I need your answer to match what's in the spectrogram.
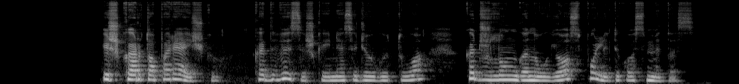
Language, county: Lithuanian, Telšiai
